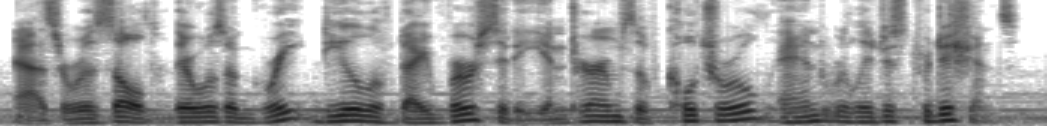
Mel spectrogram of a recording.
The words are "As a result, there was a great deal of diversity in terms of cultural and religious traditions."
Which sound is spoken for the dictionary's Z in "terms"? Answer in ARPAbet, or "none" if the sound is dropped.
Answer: Z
